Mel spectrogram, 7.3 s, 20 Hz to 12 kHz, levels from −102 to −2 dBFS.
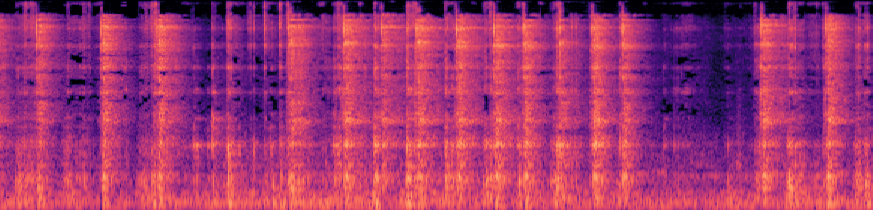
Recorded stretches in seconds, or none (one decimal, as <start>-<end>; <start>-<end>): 0.5-1.4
